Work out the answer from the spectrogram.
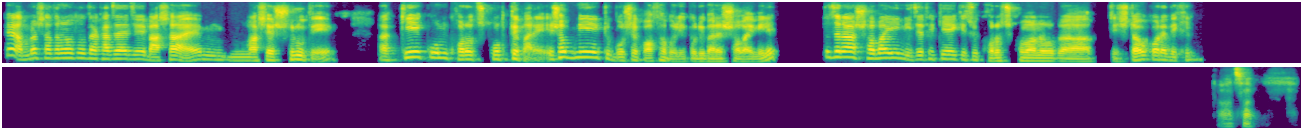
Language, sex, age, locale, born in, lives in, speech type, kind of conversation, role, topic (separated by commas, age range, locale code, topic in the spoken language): Bengali, male, 30-34, bn-BD, Bangladesh, Bangladesh, read, expert-assistant, asker, পরিবারের বাজেট পরিকল্পনা কীভাবে করা যায়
